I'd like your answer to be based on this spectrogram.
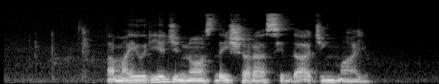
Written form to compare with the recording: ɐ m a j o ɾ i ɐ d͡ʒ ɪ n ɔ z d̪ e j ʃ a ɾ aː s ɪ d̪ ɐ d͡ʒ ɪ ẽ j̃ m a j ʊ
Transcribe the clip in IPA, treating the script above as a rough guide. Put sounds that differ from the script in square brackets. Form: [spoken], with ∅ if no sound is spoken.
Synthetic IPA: ɐ m a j o ɾ i ɐ d͡ʒ ɪ n ɔ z d̪ e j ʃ a ɾ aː s [i] d̪ [a] d͡ʒ ɪ ẽ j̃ m a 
